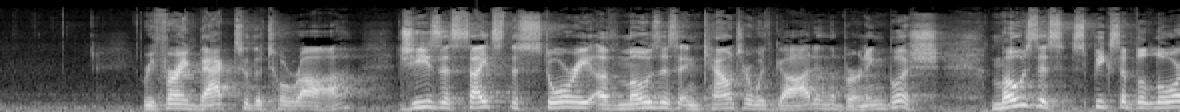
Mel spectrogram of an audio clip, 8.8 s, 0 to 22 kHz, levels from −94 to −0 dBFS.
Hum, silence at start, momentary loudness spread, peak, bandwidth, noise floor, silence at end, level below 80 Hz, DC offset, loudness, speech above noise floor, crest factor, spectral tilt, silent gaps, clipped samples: none; 1.05 s; 9 LU; 0 dBFS; 17 kHz; -43 dBFS; 0 s; -46 dBFS; under 0.1%; -16 LUFS; 26 dB; 18 dB; -3 dB/octave; none; under 0.1%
